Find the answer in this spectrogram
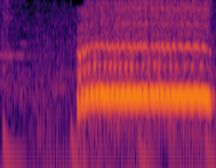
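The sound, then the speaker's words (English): A telephone ringing at a party: one steady electronic ring about a second long, mid-pitched and fairly loud, after a brief quiet lead-in. “get the phone, dude. You get it. It could be anybody.”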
